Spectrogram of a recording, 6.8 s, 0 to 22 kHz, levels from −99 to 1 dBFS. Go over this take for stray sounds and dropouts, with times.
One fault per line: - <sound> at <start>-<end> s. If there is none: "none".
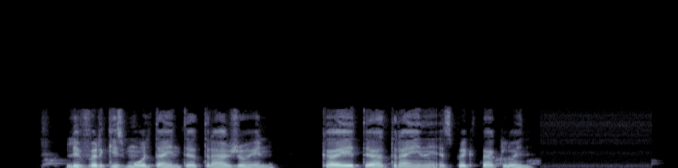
none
